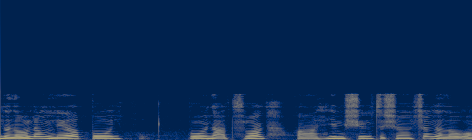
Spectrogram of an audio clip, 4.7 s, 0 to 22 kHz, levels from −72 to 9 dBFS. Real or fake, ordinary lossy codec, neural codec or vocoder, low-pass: fake; none; autoencoder, 48 kHz, 32 numbers a frame, DAC-VAE, trained on Japanese speech; 7.2 kHz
